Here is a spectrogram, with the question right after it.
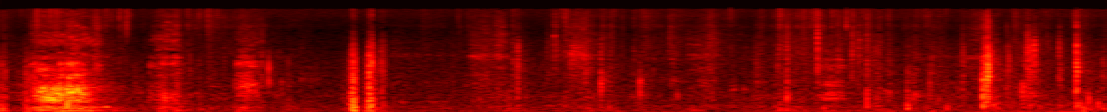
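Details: Two female pit bull type bully dogs playing: a loud rough growling burst at the start, then scattered shorter grunts and huffs with scuffling and thumps between them, and faint Spanish speech nearby.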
